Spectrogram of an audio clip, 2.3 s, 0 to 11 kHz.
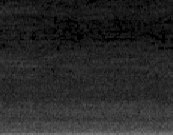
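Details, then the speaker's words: APC Smart-UPS 1500 sinewave inverter modified for about 1400 W output, on a 24 V battery at roughly 1432 W heater load: a steady low hum with a faint hiss. The battery connections are suspected to be straining, with 75 A constant current heating them. "now it is at 14 32 and she is humming you can hear these kind of that's actually the battery humming if you can hear that"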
